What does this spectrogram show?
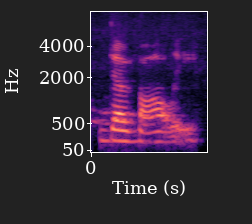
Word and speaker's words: Diwali: So it's spelled Diwali, but it's pronounced Diwali.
